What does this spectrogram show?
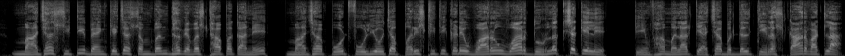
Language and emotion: Marathi, disgusted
